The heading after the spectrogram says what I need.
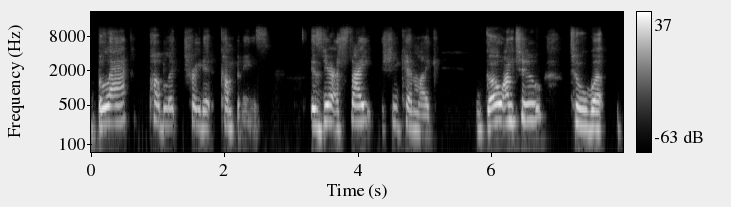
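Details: Stuttering in a female seminar host who describes herself as a stutterer, proud of it, and says she will stumble over words during the seminar.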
